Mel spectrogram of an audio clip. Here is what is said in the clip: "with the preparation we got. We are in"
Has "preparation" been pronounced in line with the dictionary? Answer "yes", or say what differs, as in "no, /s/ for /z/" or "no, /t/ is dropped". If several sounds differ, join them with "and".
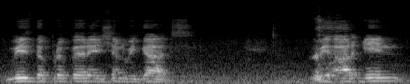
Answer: yes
